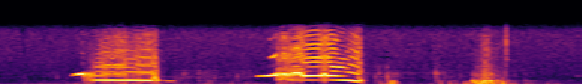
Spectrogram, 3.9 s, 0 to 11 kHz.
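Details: Outside the den on April 2, 2012, Jewel's black bear cubs call while exploring with their mother: two sustained whining cries with slight pitch dips, then a shorter, rougher call.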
